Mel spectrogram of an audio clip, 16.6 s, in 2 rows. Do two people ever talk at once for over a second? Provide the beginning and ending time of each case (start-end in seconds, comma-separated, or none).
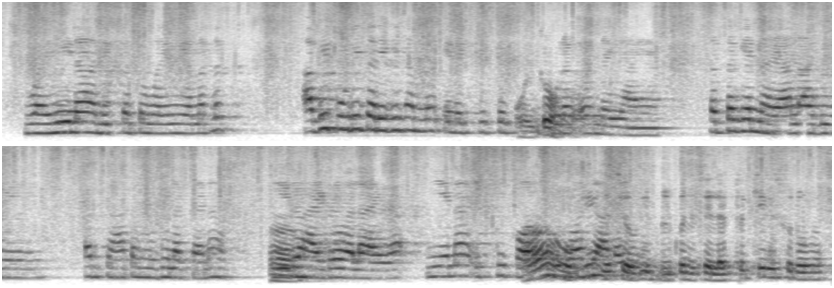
13.5-15.0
